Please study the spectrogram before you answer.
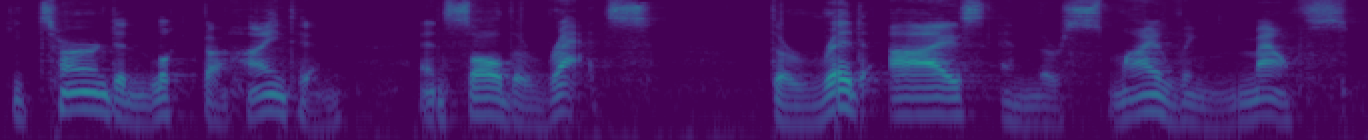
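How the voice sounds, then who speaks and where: A woman reading a story aloud with dramatic, suspenseful narration that is sometimes hushed. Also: a bass voice, lively intonation, slow, husky. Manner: suspenseful, hushed at times, theatrical. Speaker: storybook reader.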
